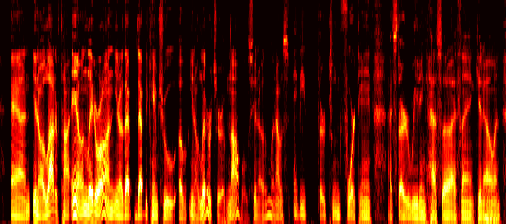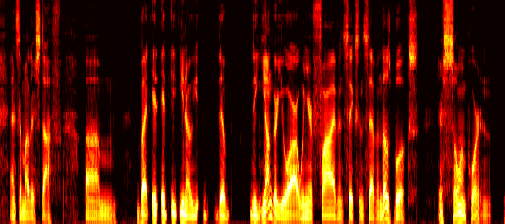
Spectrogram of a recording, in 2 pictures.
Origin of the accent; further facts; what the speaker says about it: California, United States; now in New York, United States; And, you know, I'm from California. That's the way people in California think.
